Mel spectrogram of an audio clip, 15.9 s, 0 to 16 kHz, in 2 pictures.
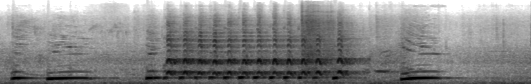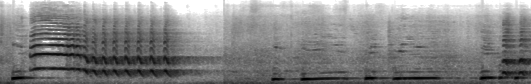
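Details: Keiji, a siamang at Higashiyama Zoo in Nagoya, Japan, recorded in February 2021 in a very good mood, screaming loudly: rising whoops, long wavering harmonic wails and a swooping high shriek midway, broken by short barking notes.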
